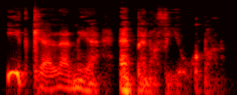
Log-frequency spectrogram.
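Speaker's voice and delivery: quiet searching murmur; muttering to herself. Acted. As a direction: keep murmuring as you search. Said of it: "dünnyögött magában".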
